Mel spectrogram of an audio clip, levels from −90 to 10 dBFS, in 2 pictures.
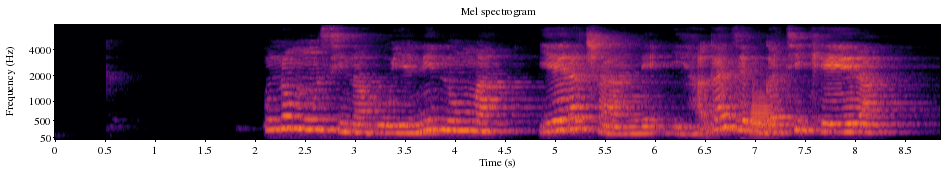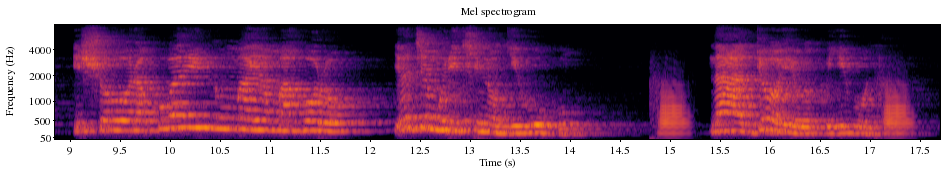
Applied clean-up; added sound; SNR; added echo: none; Brass instrument; 4 dB; reverberation time 0.9 s.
